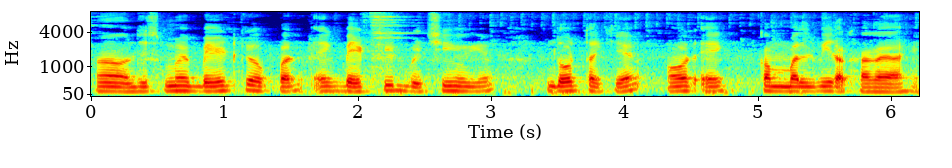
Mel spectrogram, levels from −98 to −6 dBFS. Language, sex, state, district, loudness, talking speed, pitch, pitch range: Hindi, male, Madhya Pradesh, Dhar, -19 LUFS, 185 wpm, 120 Hz, 115-125 Hz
